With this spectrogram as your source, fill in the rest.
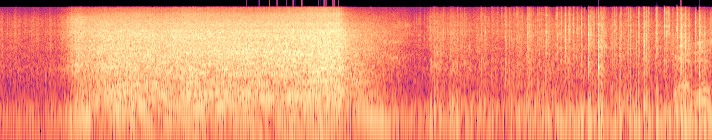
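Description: A Mindy Fry high-speed motorsports drag car revs hard at a drag racing reunion before a qualifying run, a loud sustained roar that cuts off after a couple of seconds, leaving a rough, crackling idle.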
